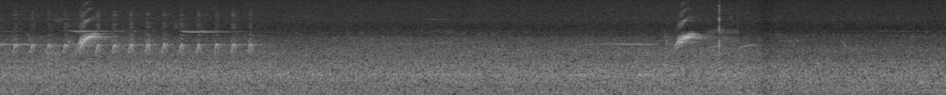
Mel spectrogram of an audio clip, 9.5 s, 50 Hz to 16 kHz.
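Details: Eastern towhee calling from an exposed perch in Montoursville, Pennsylvania, on 9 April 2021: two short, bright upslurred notes about six seconds apart. A dry pulsed trill and a steady thin whistle from other birds come early, over constant broad hiss.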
